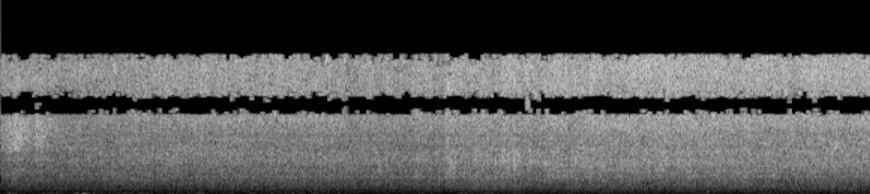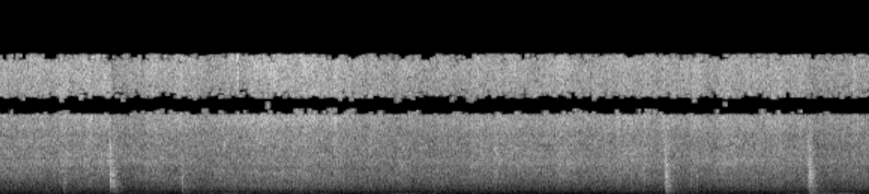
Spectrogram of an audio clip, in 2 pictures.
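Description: Raw chicken pieces and vegetables sizzling in oil on a hot flat-top griddle: a steady hiss. A few sharp clicks of a metal spatula and bench scraper against the steel griddle top come in the second half.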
